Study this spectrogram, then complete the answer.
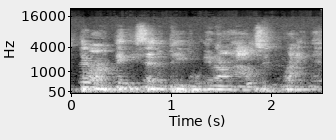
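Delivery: normal talking voice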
